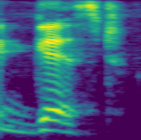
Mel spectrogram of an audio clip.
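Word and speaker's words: guest: तो क्या पढ़ेंगे गार्ड जैसे गेस्ट यहां पर भी अगर आप ध्यान दें तो यू जो है वो जी के बाद है और वॉवेल से पहले है तो यहां पर भी यू हो जाएगा साइलेंट तो पढ़ेंगे गेस्ट यहां पढ़ते हैं गेस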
